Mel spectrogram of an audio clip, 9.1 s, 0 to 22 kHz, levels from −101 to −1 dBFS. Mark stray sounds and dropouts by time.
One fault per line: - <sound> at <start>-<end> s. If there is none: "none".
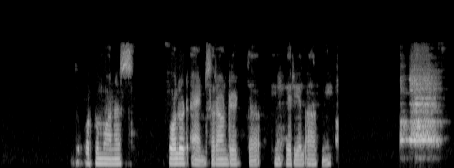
none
